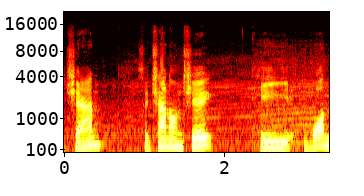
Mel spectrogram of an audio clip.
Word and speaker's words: Can: brakes I guess while we're out front we can talk about yesterday's race the finale to the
